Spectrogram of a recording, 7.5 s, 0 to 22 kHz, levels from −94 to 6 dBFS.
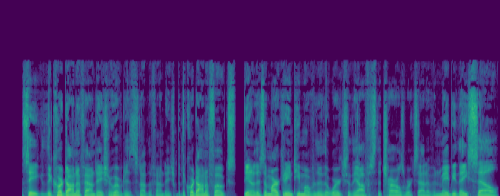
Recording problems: none

